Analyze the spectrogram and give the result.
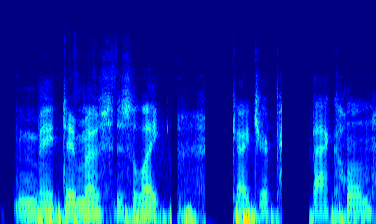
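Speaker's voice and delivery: whispering quietly under his breath. Voicing a character blessing the fallen tiefling: whispering under his breath. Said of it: "Turl just whispers".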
